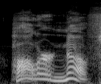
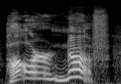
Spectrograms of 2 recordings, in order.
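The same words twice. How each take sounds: First: Put-on high, loud boyish yell; boy's demand. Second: Even higher, louder, slow yell; harder yell. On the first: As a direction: bark it down at the beaten boy. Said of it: "said he". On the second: Acted. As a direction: drag out the demand, pounding on. Tom pounding the boy, repeating.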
